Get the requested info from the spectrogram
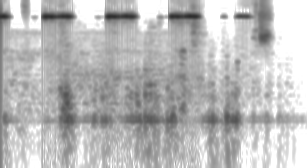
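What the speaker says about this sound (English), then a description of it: "cricket." Cricket chirping in several close, sharp trilled bursts, three long and one brief, with a quiet low rumble beneath and a short hiss at the end.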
